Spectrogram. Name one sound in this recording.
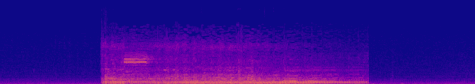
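Cars and motorbikes drive past on a street.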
